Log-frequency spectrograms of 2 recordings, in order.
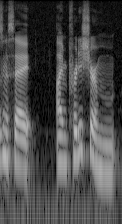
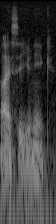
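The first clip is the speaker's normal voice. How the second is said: breathy whisper to himself; whispered aside; 9 semitones lower, 12 dB quieter than usual. Real, not acted. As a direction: mutter it under breath. Quiet aside.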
